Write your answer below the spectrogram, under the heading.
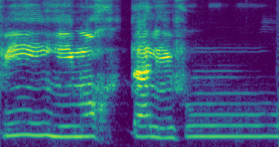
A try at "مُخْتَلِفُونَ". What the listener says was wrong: মুখতালিফুন হইল না তো, মিমটা তো গোল করতে হবে বেশ। মুখতালিফুন। মিমটা একদম গোল করে দেন। মুখতালিফুন।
